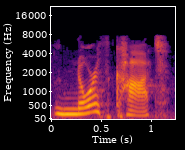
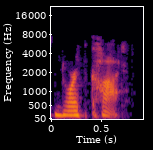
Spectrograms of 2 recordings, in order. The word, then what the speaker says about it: Northcott: It's Northcott, but it's spelled like I'm seeing North Scott in a lot of places, but it is Northcott.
